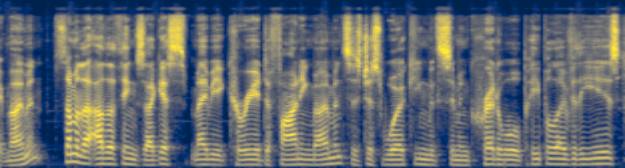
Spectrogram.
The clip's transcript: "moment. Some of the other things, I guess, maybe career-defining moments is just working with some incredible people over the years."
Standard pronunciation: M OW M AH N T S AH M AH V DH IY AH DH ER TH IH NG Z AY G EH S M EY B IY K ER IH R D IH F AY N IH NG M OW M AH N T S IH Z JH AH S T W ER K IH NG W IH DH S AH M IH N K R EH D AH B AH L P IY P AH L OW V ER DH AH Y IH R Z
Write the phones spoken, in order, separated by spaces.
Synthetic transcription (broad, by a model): M OW M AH N T S AH M AH V DH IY AH DH ER TH IH NG Z AY G EH S M EY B IY K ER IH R D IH F AY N IH NG M OW M AH N T S IH Z JH AH S T W ER K IH NG W IH DH S AH M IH N K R EH D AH B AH L P IY P AH L OW V ER DH AH Y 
